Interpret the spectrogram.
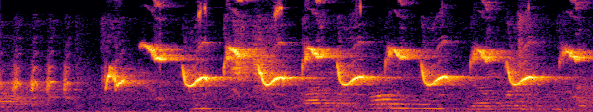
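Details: Long-tailed shrike in full song with mimicked phrases: after a few soft notes, a steady series of loud, clear whistles, each high note sliding down to a lower one, repeated roughly every half second.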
